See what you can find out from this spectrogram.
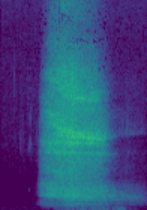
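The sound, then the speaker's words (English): One deep inhalation taken during a guided breathing exercise: a smooth, airy rush of breath lasting just over a second, swelling quickly and then tapering off, heard alone. “Breathe in.”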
